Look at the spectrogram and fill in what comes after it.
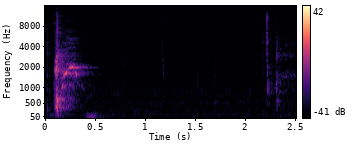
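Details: A speaker who says they recently had an asthma attack coughs: one sharp cough, then a quieter cough or throat clear about two seconds later.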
